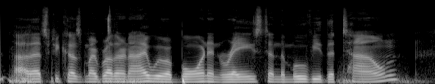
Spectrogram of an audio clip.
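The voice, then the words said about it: Slight Boston accent. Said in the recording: “you're going to detect a hint of an accent from us ... the name of that town is Charlestown, Massachusetts”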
